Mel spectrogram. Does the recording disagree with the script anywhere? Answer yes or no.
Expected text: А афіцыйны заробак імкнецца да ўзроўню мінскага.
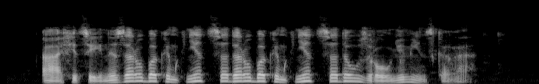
yes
